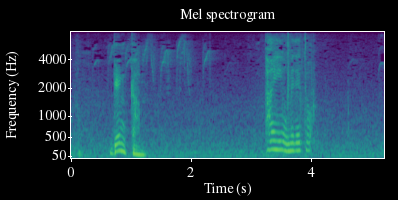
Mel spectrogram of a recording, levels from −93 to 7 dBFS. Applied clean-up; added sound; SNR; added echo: none; none; none; none.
